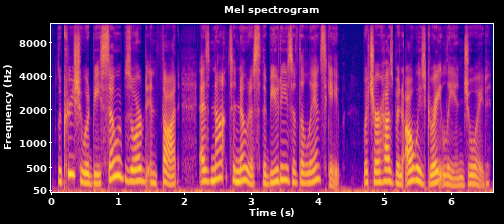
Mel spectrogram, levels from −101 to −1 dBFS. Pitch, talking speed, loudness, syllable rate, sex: 210 Hz, 200 wpm, -17 LUFS, 6.0 syllables/s, female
